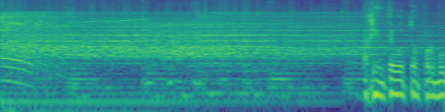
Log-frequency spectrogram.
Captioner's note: cheers and applause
